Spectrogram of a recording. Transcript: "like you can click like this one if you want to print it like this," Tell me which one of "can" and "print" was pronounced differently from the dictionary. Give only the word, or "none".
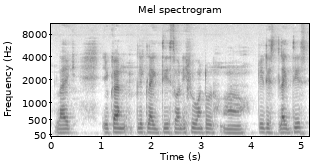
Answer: print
